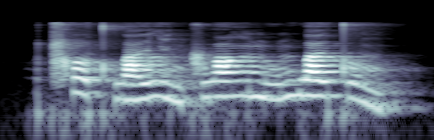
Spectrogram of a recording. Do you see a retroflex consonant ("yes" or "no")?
yes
